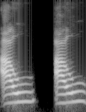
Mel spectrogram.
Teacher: पेश के लिए भी होठ गोल होते हैं और जब ये वाओ का मखर हम कर रहे होते हैं तो इसके लिए भी होठ गोल होते हैं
